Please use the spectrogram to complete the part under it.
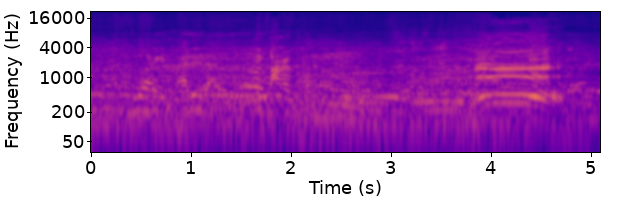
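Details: Sahiwal bull calves at a busy cattle market on 8 November 2025, as winter sets in: scattered lowing throughout, then one loud, drawn-out harmonic moo swelling near the end, amid steady crowd chatter.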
